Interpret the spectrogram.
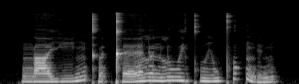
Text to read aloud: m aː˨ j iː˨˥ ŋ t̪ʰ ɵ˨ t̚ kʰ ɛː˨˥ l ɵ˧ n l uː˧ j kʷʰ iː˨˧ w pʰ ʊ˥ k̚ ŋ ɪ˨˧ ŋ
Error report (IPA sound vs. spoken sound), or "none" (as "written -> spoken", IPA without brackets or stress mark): m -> ŋ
